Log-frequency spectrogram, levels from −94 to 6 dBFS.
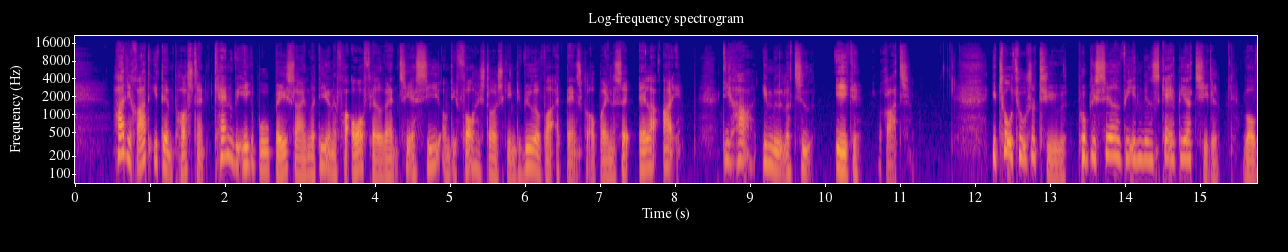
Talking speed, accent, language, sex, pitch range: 155 wpm, native, Danish, male, 100-160 Hz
